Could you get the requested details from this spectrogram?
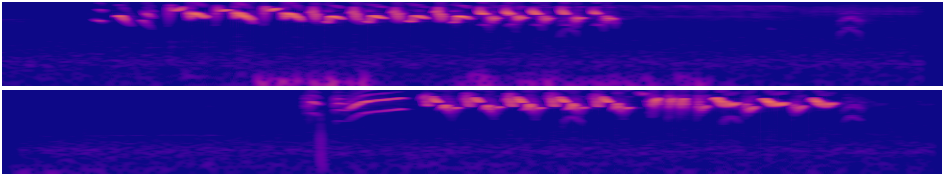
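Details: American goldfinch singing two bursts of rapid, high, twittering notes, each run of sweet chirps lasting about two seconds with a short pause between, plus a few faint low thumps in the background.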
